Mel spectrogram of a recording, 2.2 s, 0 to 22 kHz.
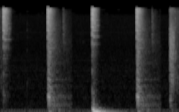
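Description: Programmed drum-machine loop playing back from FL Studio's step sequencer at about 108 BPM: sampled kick and snare hits, a few of them, with a deep kick about halfway through.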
